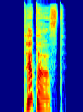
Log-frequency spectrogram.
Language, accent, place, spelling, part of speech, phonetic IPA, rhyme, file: German, Germany, Berlin, tatterst, verb, [ˈtatɐst], -atɐst, De-tatterst.ogg
- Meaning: second-person singular present of tattern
